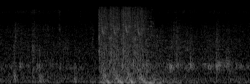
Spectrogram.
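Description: A rifle fires a short burst.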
